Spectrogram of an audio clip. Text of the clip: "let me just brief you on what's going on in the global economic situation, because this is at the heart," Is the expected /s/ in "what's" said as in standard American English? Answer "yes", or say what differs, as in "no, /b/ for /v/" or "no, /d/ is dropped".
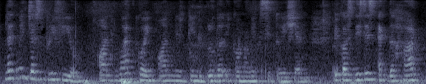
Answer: no, /s/ is dropped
